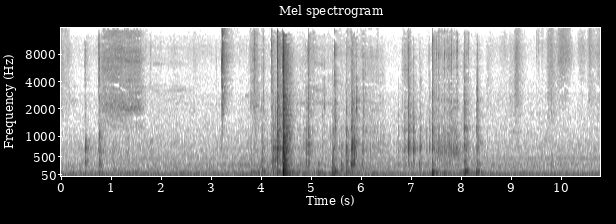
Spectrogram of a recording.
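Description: Handling clatter of an electric sandwich maker: scattered plastic clicks and knocks as it is moved and its lid is lifted open, with one louder knock and thud about four and a half seconds in.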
